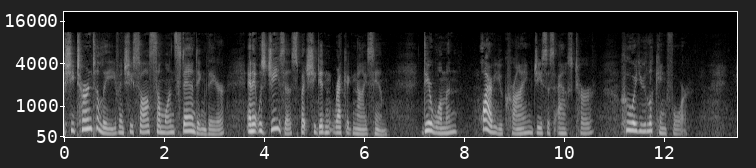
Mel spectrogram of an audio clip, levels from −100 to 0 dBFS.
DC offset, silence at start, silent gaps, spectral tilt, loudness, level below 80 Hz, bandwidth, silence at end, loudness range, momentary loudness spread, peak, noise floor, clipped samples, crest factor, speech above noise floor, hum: under 0.1%; 0 s; none; -5.5 dB/octave; -33 LUFS; -76 dBFS; 11.5 kHz; 1.05 s; 3 LU; 15 LU; -12 dBFS; -63 dBFS; under 0.1%; 22 dB; 31 dB; none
